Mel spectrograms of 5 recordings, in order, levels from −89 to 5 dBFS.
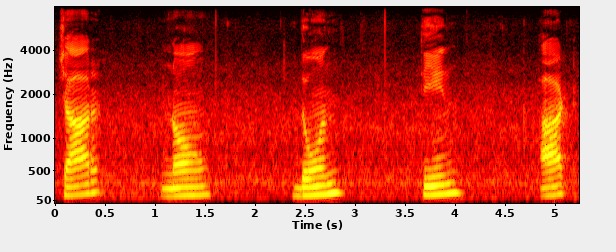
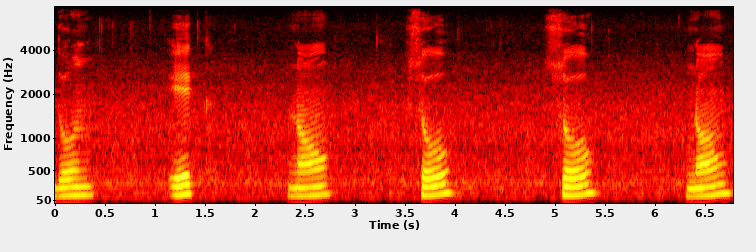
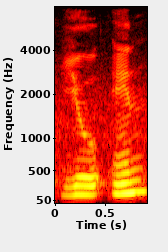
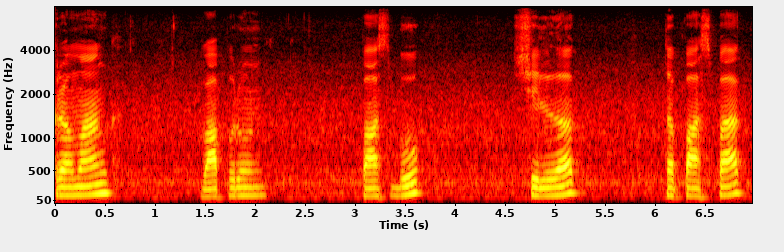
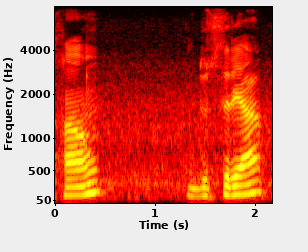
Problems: constant background noise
